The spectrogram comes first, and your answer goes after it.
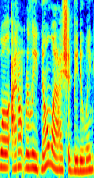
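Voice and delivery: ordinary delivery

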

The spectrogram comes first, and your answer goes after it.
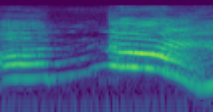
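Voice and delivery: acted triumphant tone. Speaker acting out his reply to the mom's question, retelling a triumphant answer. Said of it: "he just says it so, like, triumphantly".

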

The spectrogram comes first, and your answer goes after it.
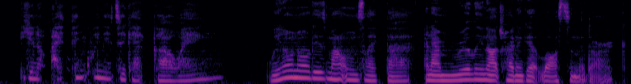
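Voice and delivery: put-on whisper. Retelling calling to a partner across a field at dusk: retelling a whisper. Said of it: "Lowering my voice to a whisper".

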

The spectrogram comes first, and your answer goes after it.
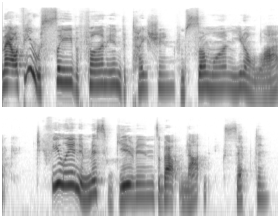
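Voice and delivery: a light bit of country accent. Asked to pose the interview question in their accent, reading it in a little country accent. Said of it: "You ask me the question in your accent?".

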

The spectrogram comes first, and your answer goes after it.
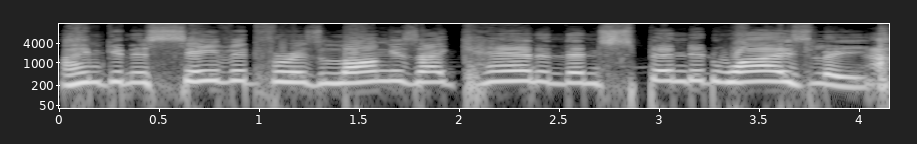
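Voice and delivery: acted bubbly, giddy voice, pitched way up. Recounting a $500 winner's answer, the speaker quotes her, imitating a giddy winner. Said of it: "she's giddy and she's high with winning".

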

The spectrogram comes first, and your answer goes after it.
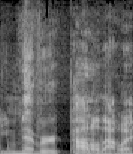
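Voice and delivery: imitated screaming. Retelling how a surfer yelled at them as a kid: imitating someone screaming. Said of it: "he's screaming at me".

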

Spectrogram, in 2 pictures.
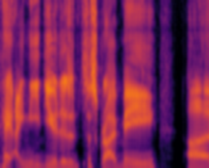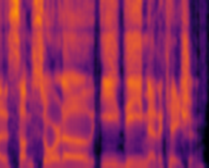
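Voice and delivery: ordinary delivery

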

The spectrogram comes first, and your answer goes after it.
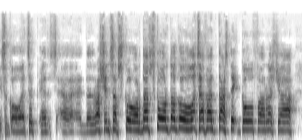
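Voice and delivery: very high, lively, animated football commentator voice. Retelling a commentator calling a Russian goal: Arthur's animated commentary. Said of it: "Arthur in his very animated way".

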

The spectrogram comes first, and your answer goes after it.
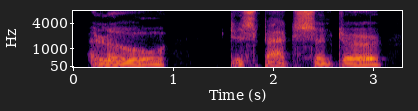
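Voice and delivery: strangled, choking, hurt-sounding rasp. Narrator reads a corpse speaking into a microphone to dispatch: choking, injured-sounding rasp. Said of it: "the corpse rasped in its choking, injured-sounding tone".

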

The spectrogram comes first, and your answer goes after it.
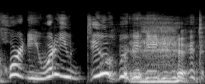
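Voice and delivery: swooping, loud, shrill, self-scolding yell. Telling someone about a bad morning with her toast: retelling a yell at herself. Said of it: "just yelled".

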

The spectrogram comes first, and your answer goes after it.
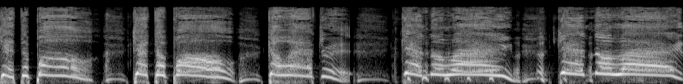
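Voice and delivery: very high screaming with words stretched out. A dad recalls watching his daughter play, retelling own screaming. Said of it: "I realized I had been screaming".

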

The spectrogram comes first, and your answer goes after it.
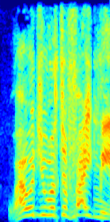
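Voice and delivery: very high-pitched, put-on, failing Italian accent. Retelling asking a game player why they want to fight, in a failed italian accent. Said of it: "I don't know why I'm doing that accent. It's not Italian at all".

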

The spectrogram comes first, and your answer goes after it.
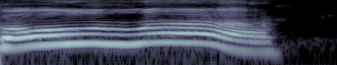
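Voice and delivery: loud, high yell.

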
